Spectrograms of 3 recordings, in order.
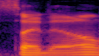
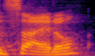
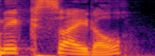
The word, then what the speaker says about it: Seidl: Wait, do you get offended when people pronounce it Seidel? Like, I think I did probably. I no. You just let it go? It's a term of endearment from you, Keith. Oh. Okay, so Seidl.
